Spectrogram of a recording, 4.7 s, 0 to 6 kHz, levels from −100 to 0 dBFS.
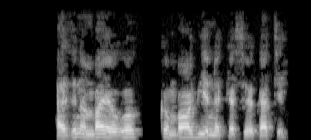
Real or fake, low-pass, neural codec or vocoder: real; 5.4 kHz; none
